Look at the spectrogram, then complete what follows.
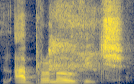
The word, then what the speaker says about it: Abramovich: keys there's no that's not how you say it it's uh it's like uh you sort of roll it like it's a james blunt song it's abramovich is the uh okay this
